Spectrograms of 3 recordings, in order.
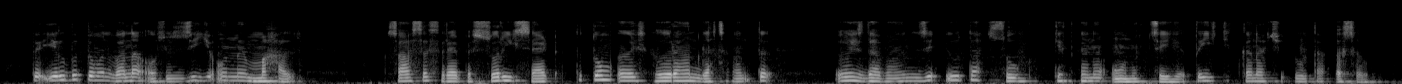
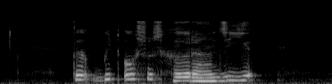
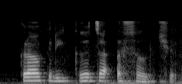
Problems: background sounds at intervals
